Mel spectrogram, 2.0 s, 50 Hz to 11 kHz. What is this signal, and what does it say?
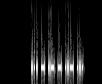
Morse code, heard as a keyed tone, about 45 wpm, 700 Hz. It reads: STATUS
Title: Sentences from Top 1400 Words - New Word Drill - 50wpm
